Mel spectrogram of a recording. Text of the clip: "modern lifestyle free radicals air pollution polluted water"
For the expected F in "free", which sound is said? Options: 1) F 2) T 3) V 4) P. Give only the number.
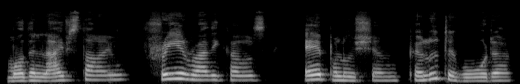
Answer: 1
